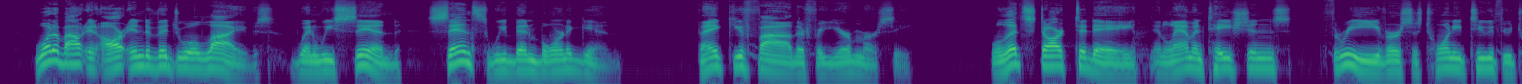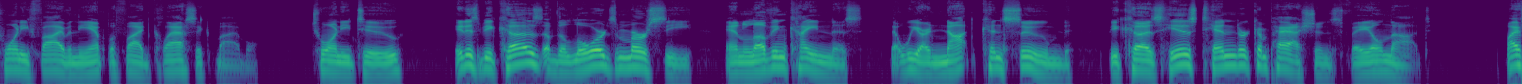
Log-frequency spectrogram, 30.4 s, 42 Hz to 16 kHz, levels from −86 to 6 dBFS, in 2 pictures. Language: English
